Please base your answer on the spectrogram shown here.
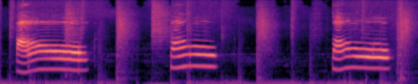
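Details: Cat (Felis catus), meow: asking humans for something; kittens calling for their mother.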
